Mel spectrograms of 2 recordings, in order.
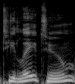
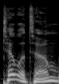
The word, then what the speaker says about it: Tiletum: In Tiletum, or as many people will mispronounce it, Tiletum, 1 to 4 players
